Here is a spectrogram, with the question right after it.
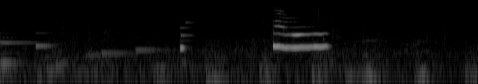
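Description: Prince, a cat at the Cat's Tail in Genshin Impact, meows several times over soft background music, with one long, clear, rising meow standing out near the middle.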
